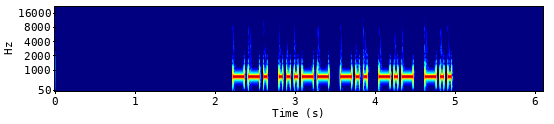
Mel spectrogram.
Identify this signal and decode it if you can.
Morse code, heard as a keyed tone, about 25 wpm, 700 Hz. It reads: G3DKD
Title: DXCC-100 Call Signs - 5 Characters - 25wpm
